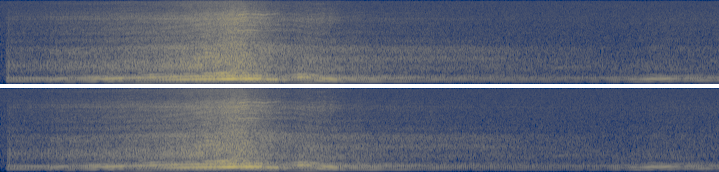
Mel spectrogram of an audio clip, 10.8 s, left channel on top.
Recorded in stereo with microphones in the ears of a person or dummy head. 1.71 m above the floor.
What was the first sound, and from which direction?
Only background noise.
